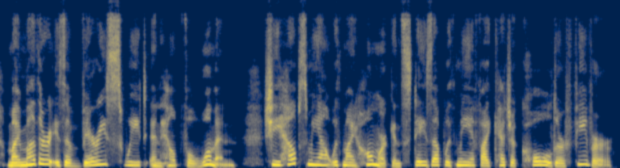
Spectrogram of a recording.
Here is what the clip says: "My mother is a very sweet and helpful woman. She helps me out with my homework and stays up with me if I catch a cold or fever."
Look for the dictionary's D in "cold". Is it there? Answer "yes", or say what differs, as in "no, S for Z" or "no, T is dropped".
yes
